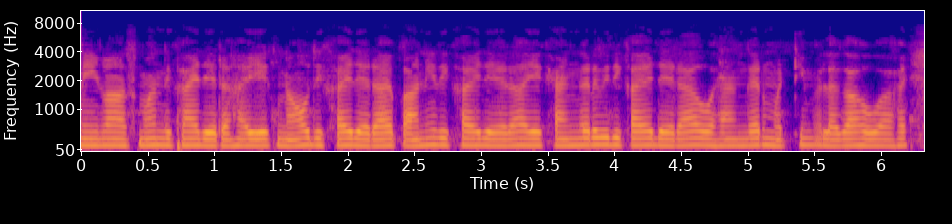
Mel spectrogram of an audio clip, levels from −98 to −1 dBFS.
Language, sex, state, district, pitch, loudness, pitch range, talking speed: Hindi, male, Andhra Pradesh, Anantapur, 155 Hz, -29 LUFS, 150-160 Hz, 295 wpm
